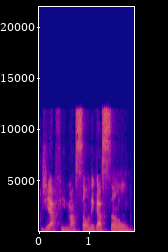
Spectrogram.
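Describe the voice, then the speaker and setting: Here a woman teaches a grammar review in a mid-range, flat voice at a normal speed. Her delivery is explanatory, stringing examples together and peppering them with "né?" and "tá?" tag questions.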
